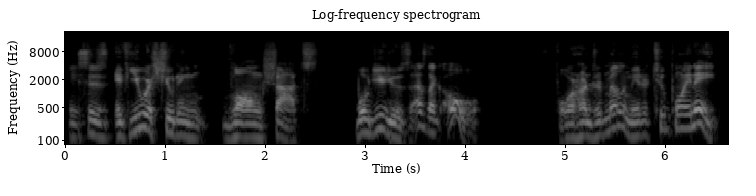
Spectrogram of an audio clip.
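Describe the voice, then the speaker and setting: A man being interviewed about his film, telling animated stories, acting out quotes and laughing often. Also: mid-range voice, moderate pace. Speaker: filmmaker guest. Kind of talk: casual interview storytelling.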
